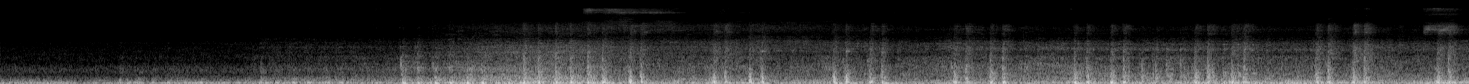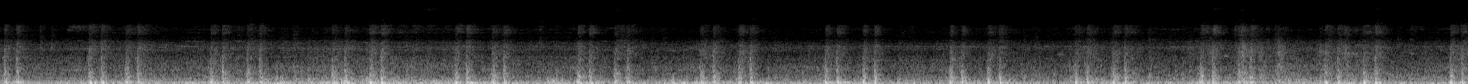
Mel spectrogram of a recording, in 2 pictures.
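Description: A container freight train hauled by an EF210 electric locomotive passing through a station at speed. It starts faint and grows as it approaches, then about four seconds in turns loud as the train reaches the platform. From there the wagons run past with a steady rumble and a dense run of clacks from the wheels crossing rail joints.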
